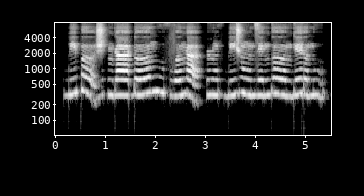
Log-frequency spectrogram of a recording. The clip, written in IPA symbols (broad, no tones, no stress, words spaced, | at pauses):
bepʌːʒ | ŋɡaːɠʌːŋuːθ vʌŋa | ɹõθbeʒõːnzɛ ŋɡʌː ŋɡɛɾʌnu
